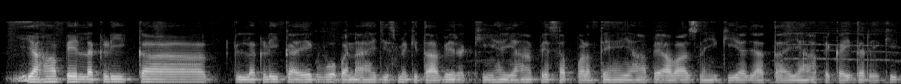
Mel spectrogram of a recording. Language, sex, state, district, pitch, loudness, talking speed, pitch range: Hindi, male, Uttar Pradesh, Hamirpur, 110 Hz, -22 LUFS, 215 wpm, 105-115 Hz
